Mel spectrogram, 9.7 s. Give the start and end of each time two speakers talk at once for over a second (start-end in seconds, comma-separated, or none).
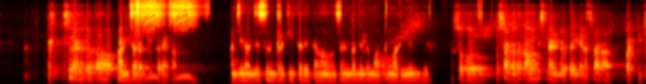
none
